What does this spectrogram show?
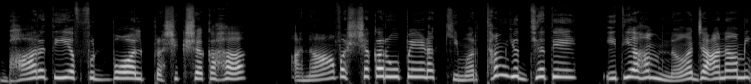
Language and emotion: Sanskrit, disgusted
